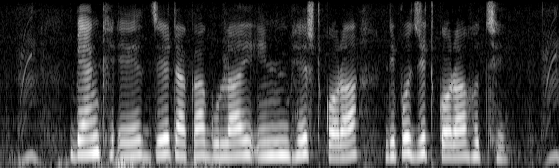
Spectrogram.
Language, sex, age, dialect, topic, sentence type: Bengali, female, 25-30, Western, banking, statement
